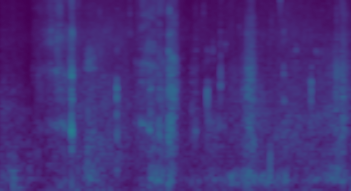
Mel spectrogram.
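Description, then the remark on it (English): Wet crunching of someone biting into and chewing a slice of a large supermarket slicing tomato, a steady series of moist crunches and smacks with no talking. “I am going to take a slice out of it, and we're going to taste it.”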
